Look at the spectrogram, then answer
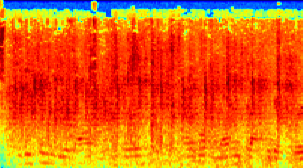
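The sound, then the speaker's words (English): Sustained applause fills a Senate Judiciary Committee hearing room, a dense steady wash of clapping from many hands, with a voice speaking faintly underneath throughout as the Meta CEO apologizes to families. “Between the applause and the quality of that recording, it was hard to hear, but he did indicate saying, I'm sorry about what your families have gone through, what you've gone through, and what families have suffered.”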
